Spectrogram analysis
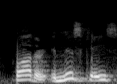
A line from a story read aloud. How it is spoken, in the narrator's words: he cried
